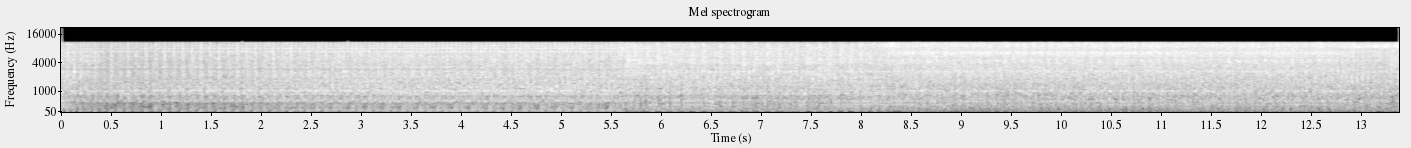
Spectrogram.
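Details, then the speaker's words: Coleman BT200X minibike after crash tip-over in mud, temporary fuel line, governor arm under constant tension, spring looks stretched; steady high-revving buzz with no drop toward idle; governor not letting throttle close. "we observe that when the engine is running this Governor isn't pulling back enough to let the engine idle"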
